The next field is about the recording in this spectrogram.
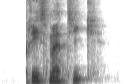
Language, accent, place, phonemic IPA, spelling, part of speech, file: French, France, Lyon, /pʁis.ma.tik/, prismatique, adjective, LL-Q150 (fra)-prismatique.wav
- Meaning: prismatic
